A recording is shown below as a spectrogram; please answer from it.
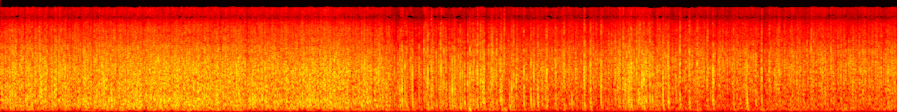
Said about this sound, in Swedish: Det är tisdag morgon och vi skulle ju komma in i ett område med skurar. Och skurarna är här kan man säga.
